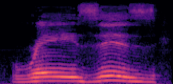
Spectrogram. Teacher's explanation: even though it is spelled with an S it's pronounced with a voiced Z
